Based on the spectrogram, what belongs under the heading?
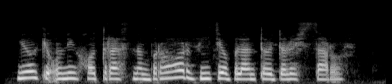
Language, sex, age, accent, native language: Uzbek, female, under 19, Navoiy, Uzbek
